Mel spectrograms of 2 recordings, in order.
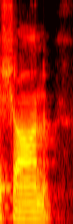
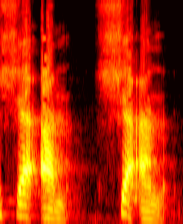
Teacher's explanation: الف کو جھٹکے کے ساتھ پڑھنا ہے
